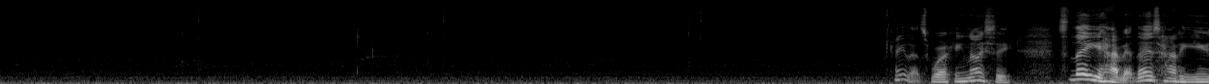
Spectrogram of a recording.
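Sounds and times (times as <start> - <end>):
faint low room hum: 0.0 - 12.0.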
